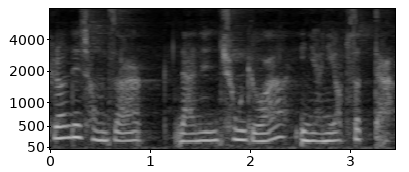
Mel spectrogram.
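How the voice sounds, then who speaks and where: Very slowly and with fairly even intonation, a woman speaks at a medium pitch in a calm, soothing, dark and mellow tone that is somewhat breathy. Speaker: book reader. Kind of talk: audiobook-style book reading.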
